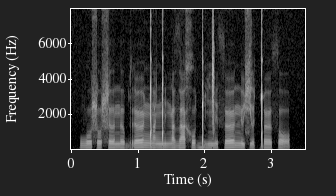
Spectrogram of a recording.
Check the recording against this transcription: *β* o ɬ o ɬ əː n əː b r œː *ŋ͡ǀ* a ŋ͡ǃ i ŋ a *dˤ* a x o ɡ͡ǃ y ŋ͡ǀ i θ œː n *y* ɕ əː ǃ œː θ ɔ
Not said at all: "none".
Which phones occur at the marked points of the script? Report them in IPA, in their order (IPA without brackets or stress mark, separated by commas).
β, ŋ͡ǃ, ð, ʏ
